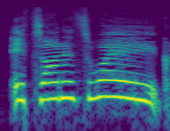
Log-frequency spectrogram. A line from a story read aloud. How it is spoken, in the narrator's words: cried Mr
